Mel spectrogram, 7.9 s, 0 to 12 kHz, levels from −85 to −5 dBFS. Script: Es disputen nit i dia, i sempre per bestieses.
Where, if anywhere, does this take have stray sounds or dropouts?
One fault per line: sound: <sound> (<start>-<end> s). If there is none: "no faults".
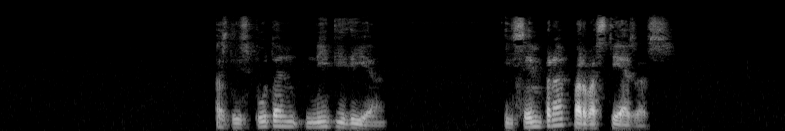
no faults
